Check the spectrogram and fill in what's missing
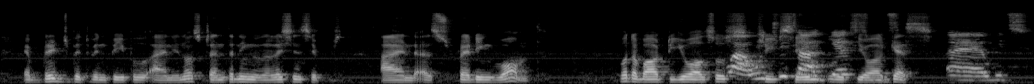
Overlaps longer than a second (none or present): present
